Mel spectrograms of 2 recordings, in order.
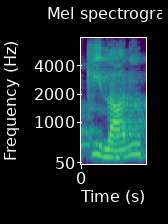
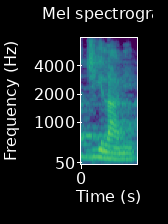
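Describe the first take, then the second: First: The name begins with a K sound. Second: The name begins with a J sound. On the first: This is the Arabic reading, using kaf. "जब अरबी में इसको पढ़ते हैं ना तो या तो कीलानी" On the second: This is the Arabic reading, using jeem. "या जीलानी पढ़ते हैं"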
